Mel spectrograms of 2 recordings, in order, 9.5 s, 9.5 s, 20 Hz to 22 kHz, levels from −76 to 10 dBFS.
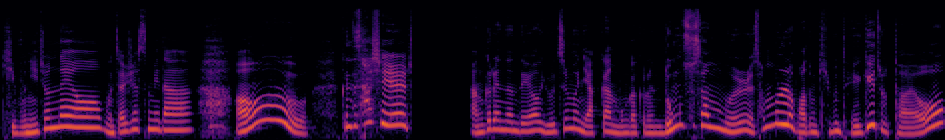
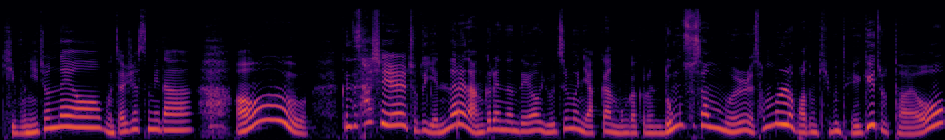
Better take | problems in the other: second | audio cutting out; at 4 s for 0.5 s

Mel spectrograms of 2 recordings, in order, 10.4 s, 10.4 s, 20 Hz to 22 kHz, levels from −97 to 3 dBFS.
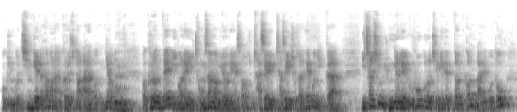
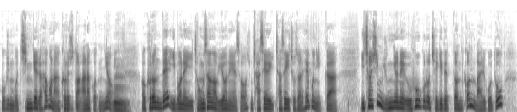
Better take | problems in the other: second | off-mic speech; far // room echo; slight; dies away in 0.5 s

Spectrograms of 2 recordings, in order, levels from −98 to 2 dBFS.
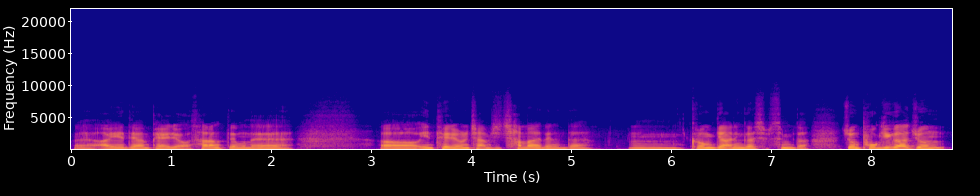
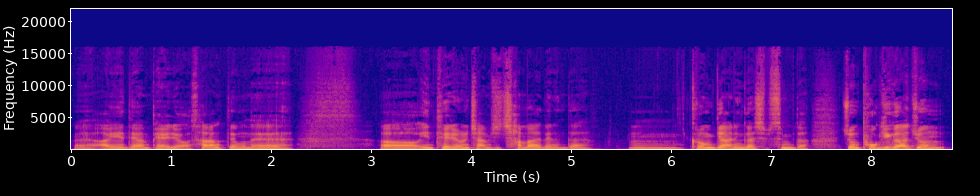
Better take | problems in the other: second | muffled; very; fading above 2.5 kHz

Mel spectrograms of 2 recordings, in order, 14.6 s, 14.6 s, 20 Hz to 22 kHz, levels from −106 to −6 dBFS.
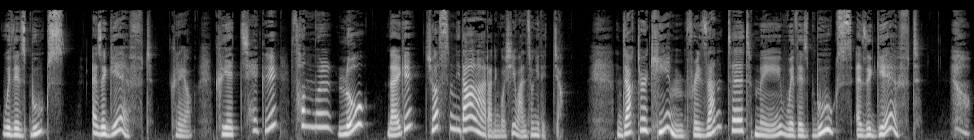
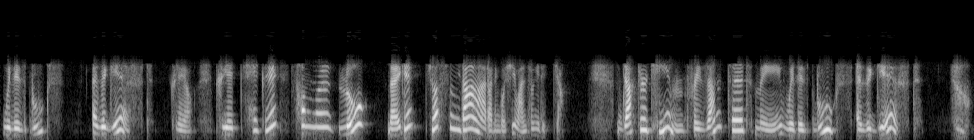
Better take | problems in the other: first | phone-call audio; poor line; nothing above 3 kHz

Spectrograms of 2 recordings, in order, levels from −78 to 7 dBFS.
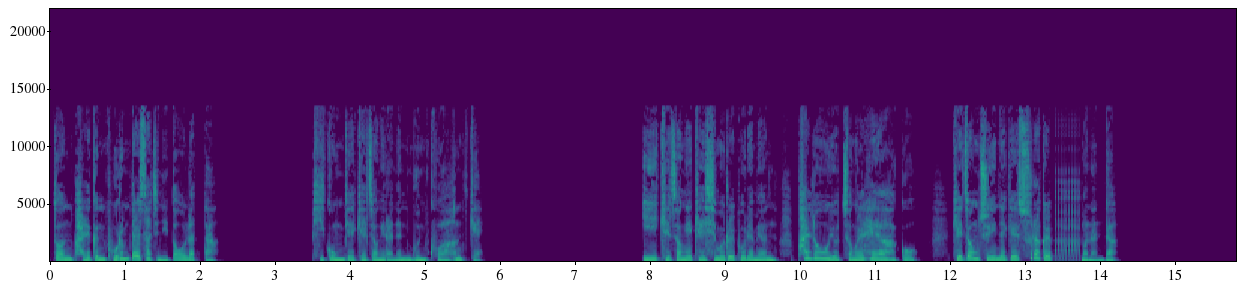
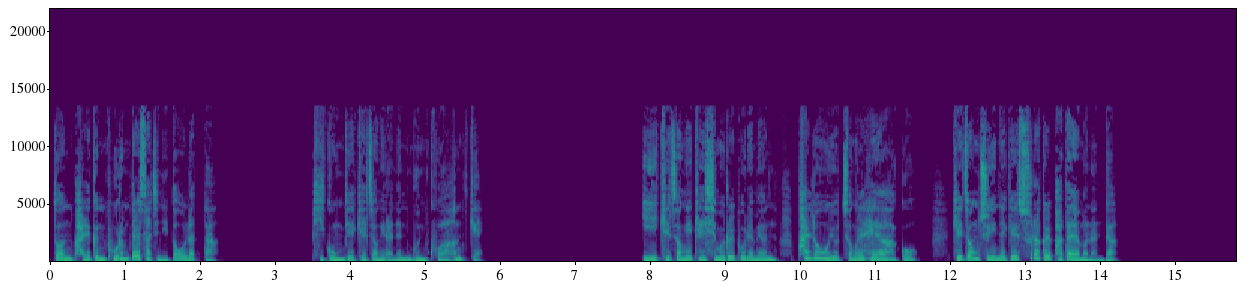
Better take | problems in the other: second | audio freezing; at 13 s

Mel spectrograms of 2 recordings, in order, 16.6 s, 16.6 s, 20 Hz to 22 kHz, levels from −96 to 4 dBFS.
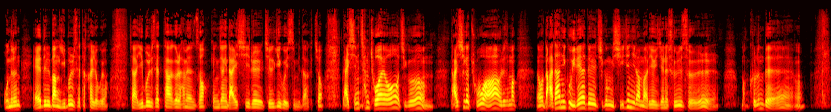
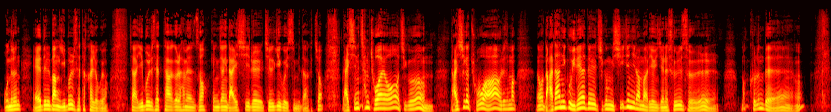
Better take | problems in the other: second | thin; somewhat; fading below 250 Hz

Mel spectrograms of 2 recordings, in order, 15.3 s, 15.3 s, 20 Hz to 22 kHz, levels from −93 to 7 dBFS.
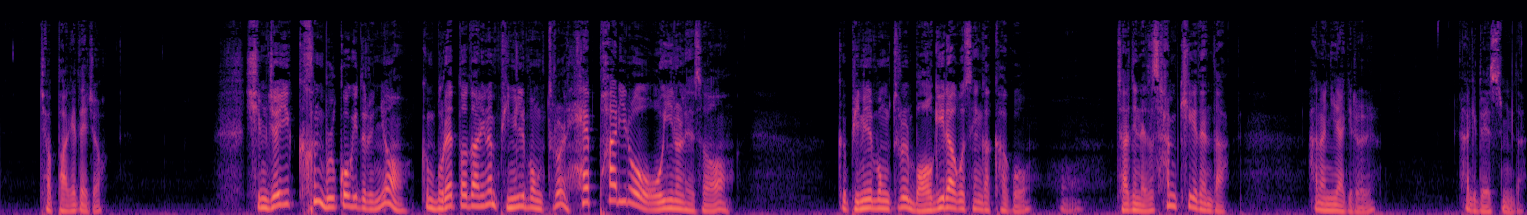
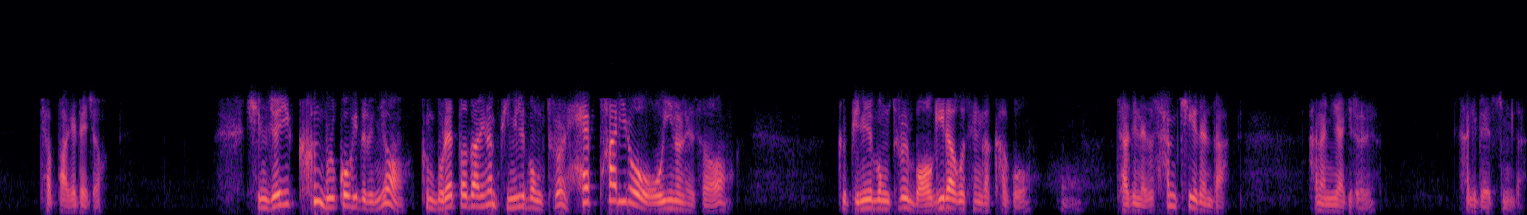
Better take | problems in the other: first | phone-call audio; poor line; nothing above 3 kHz

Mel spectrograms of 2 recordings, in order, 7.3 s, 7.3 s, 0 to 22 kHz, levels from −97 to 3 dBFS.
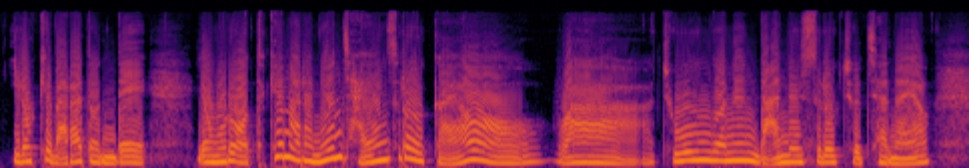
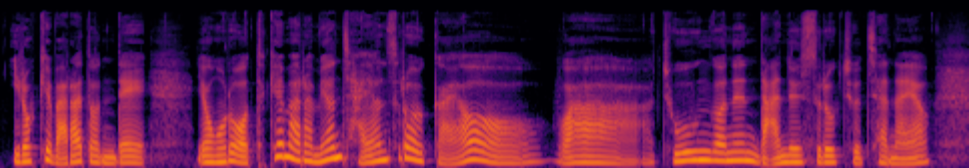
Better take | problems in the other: second | distortion; heavy; 27% of the sound clipped

